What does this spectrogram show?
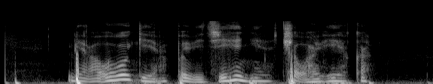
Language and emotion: Russian, neutral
